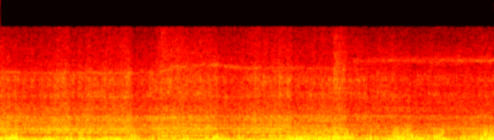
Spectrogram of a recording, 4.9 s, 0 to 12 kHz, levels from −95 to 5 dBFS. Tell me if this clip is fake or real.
real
